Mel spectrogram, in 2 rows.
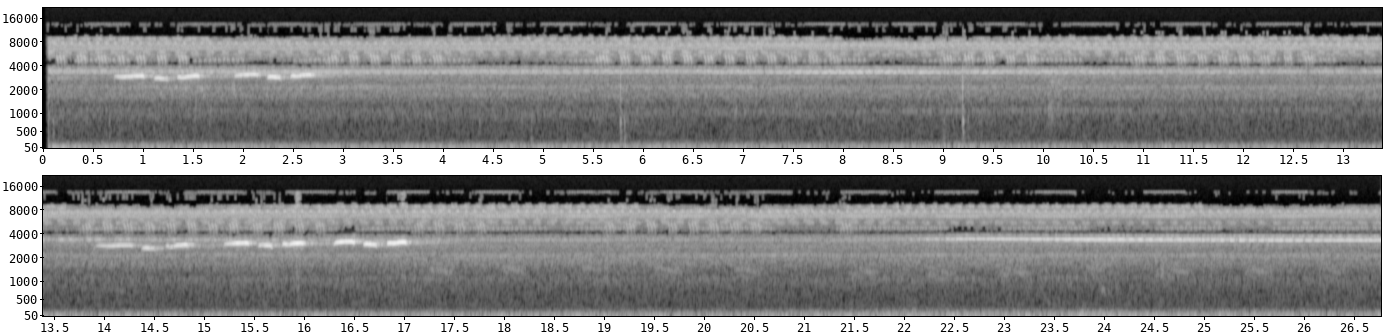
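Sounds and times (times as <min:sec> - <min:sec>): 
insect chorus pulsing: 0:00.0 - 0:26.7
low background rumble: 0:00.0 - 0:26.7
plaintive cuckoo giving thin whistled notes: 0:00.7 - 0:02.9, 0:13.8 - 0:17.3, 0:22.2 - 0:26.7.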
